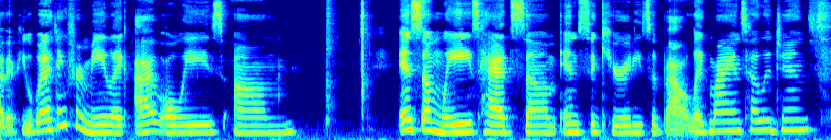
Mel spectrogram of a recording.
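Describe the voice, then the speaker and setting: In a very clean recording with a silent background, a woman speaks at a fairly slow pace. She has a plain, everyday voice, medium in pitch, with ordinary pitch variation. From US Northeast, Philadelphia. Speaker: medical student. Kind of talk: casual chat.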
